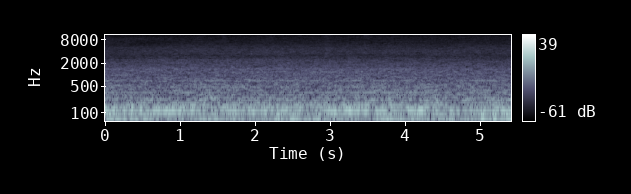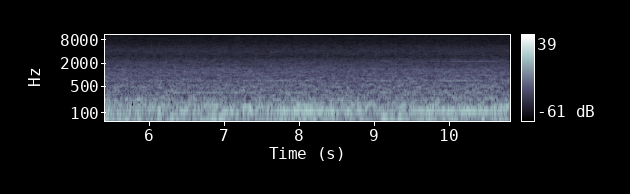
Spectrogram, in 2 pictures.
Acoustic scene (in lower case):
subway train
